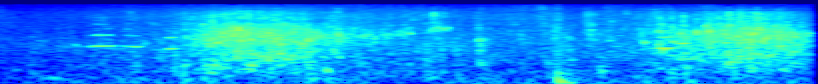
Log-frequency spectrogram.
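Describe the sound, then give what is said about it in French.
Oars splash and swish through water in a slow, repeating rhythm, with broad watery surges rising and falling and no one speaking. “Alors qu'ils ne sont plus qu'à quelques coups de rame de la sphère brumeuse, le courant se fait soudain plus fort, les entraînant droit dans le néant.”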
